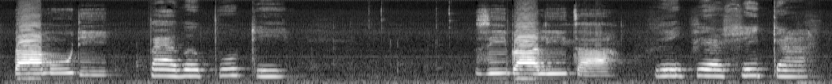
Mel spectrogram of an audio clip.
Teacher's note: the second part had this kind of falling da da da da da falling prosody. Also, it had only CV, CV, CV syllables, consonant, vowel, consonant, vowel, consonant, vowel, which is a kind of syllable structure which is shared by all languages in the world.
